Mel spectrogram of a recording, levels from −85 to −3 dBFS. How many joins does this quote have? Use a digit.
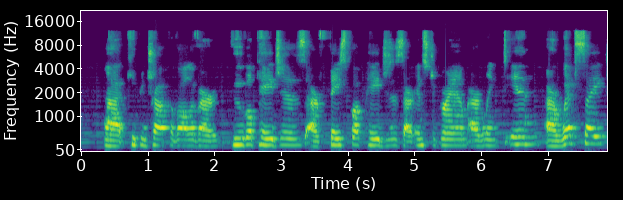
1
